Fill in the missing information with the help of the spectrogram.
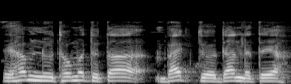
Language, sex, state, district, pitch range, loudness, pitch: Wancho, male, Arunachal Pradesh, Longding, 150-175 Hz, -13 LUFS, 165 Hz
